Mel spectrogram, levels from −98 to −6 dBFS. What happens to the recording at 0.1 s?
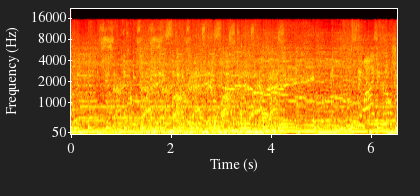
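Nothing goes wrong at 0.1 s; the audio plays through that moment intact, with no dropout, click or distortion.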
